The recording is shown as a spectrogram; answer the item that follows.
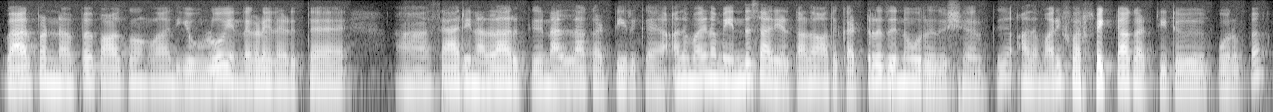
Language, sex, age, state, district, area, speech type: Tamil, female, 18-30, Tamil Nadu, Namakkal, urban, spontaneous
